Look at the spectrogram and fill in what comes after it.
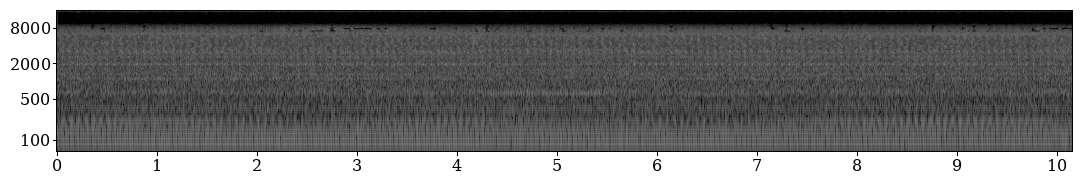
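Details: Used Komatsu PC10-3 mini excavator (hydraulic controls, thumb), hood down, running at low idle, just enough to keep the battery charged: steady, even low diesel thrum with no knocks, misses or rattles; normal low idle.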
